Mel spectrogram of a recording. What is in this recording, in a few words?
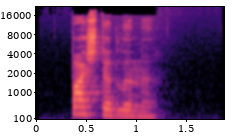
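"пасьтӧдлыны", Komi, female; audio dict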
